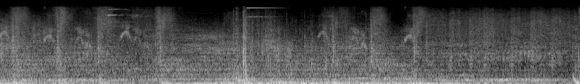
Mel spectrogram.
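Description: A Flipendo spell cast in a Harry Potter video game: a dull booming impact bursts out partway through, over a constant dense wash of game noise and rumble.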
